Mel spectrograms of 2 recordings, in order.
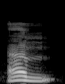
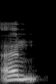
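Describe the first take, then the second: First: The word ends with a nasal m sound. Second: The word ends with a clear n sound. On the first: The speaker calls it right. "يعني مباشرة تنقلب إلى ميم" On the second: The speaker calls it wrong. "هل تقول أن؟"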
